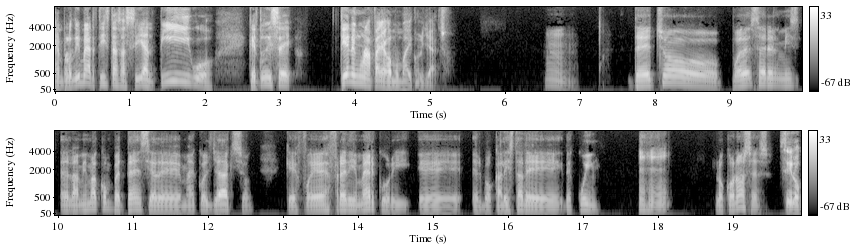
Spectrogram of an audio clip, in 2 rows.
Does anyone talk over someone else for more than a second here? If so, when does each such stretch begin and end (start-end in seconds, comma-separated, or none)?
none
